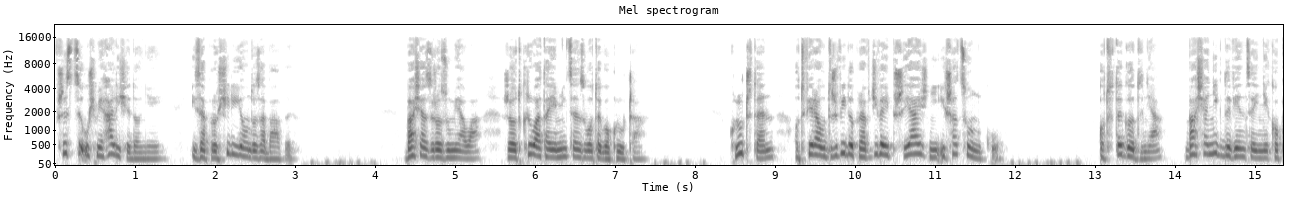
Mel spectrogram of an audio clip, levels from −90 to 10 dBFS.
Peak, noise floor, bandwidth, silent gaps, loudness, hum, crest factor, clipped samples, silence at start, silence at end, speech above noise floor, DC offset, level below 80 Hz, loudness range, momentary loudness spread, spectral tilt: -14 dBFS; -73 dBFS; 16 kHz; none; -35 LUFS; none; 22 dB; under 0.1%; 0 s; 0 s; 38 dB; under 0.1%; -72 dBFS; 5 LU; 14 LU; -4 dB/octave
